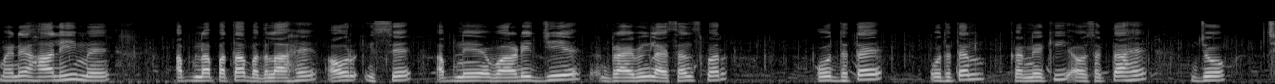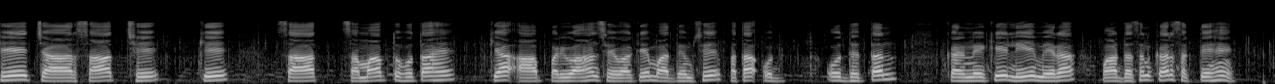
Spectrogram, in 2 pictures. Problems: constant background noise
